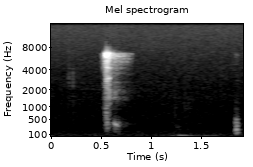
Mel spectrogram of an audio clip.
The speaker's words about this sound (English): Bless you.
